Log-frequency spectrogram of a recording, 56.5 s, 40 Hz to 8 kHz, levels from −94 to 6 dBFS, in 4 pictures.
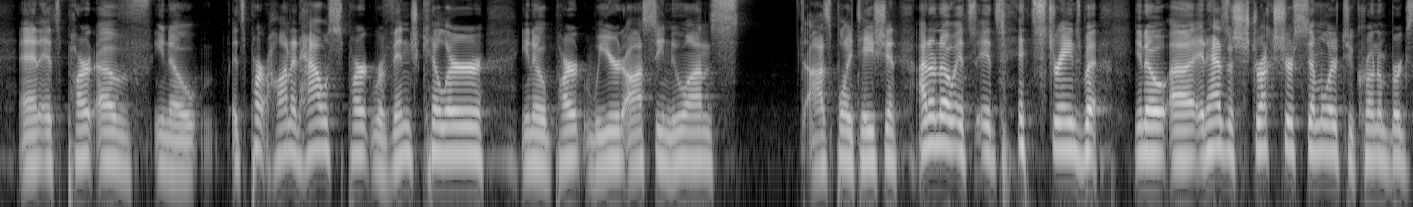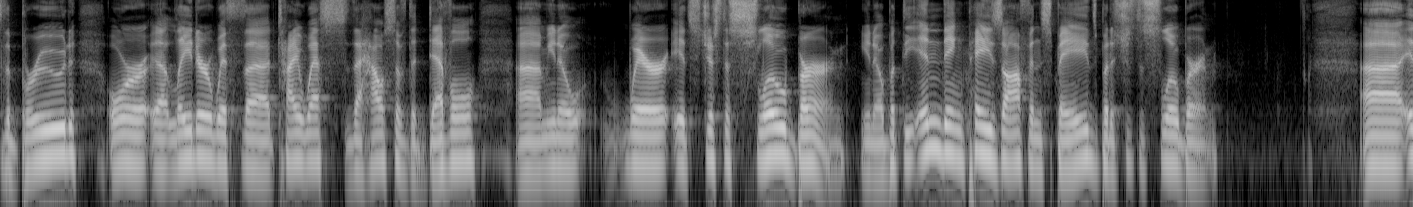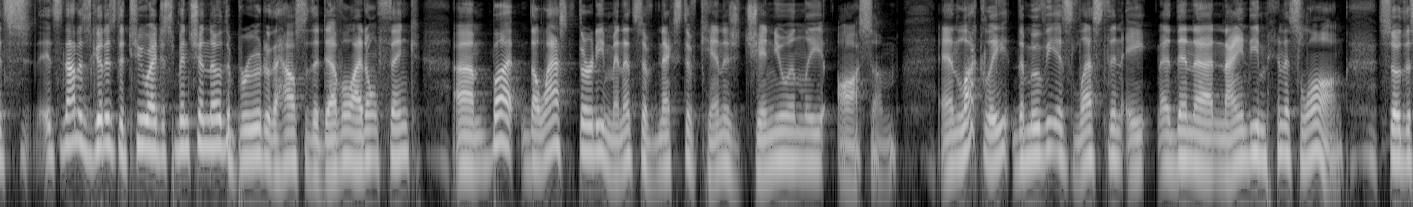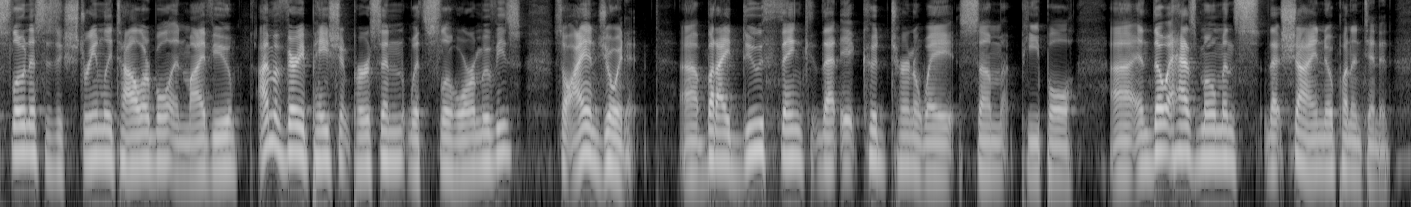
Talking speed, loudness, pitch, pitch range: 185 wpm, -21 LUFS, 135 Hz, 120-150 Hz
